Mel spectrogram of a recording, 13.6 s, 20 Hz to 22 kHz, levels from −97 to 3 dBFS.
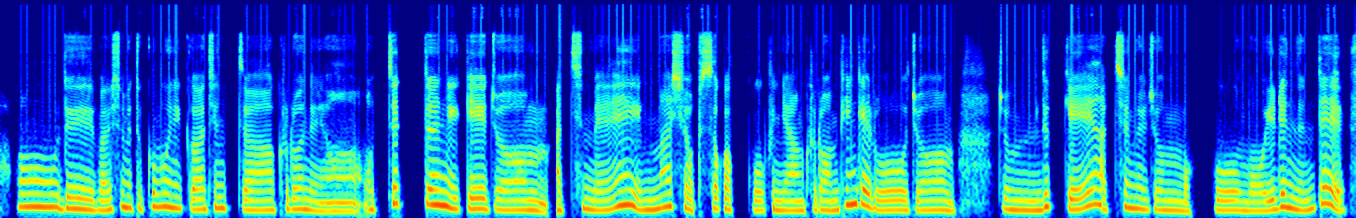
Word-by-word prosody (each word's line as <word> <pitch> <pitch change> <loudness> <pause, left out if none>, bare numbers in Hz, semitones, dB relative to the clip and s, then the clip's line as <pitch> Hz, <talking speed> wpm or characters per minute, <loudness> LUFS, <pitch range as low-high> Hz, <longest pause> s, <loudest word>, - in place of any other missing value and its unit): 어 230 -1 +3
네. 190 -3 +2
말씀을 185 +6 0
듣고 225 +3 -3
보니까 205 -5 +1
진짜 175 -4 -3
그러네요. 155 -6 -3
어쨌든 270 - +3
이게 195 -2 +2
좀 175 -4 -2
아침에 190 +8 +1
입맛이 205 +6 +1
없어 195 +3 -2
갖고 170 -2 -4
그냥 165 -1 -3
그런 175 0 -3
핑계로 180 -11 +3
좀 170 -1 -3 0.4
좀 185 -2 -2
늦게 190 +6 +1
아침을 205 -5 0
좀 170 -2 -3
먹고 170 +3 -3
뭐 160 0 -3
이랬는데 195 - +2
180 Hz, 240 characters per minute, -26 LUFS, 170-215 Hz, 0.4 s, 어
